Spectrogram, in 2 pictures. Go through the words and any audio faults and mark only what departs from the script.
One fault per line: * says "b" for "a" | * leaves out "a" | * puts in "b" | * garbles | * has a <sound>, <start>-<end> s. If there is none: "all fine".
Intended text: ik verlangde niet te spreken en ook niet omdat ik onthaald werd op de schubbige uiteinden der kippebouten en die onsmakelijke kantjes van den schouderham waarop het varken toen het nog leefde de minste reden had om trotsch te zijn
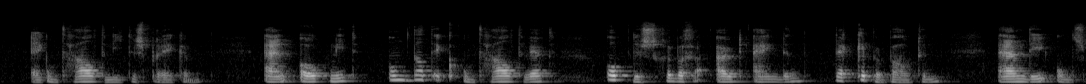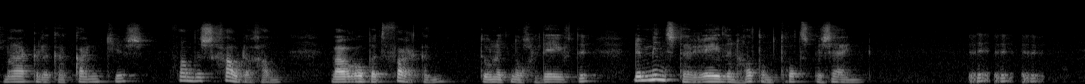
* says "onthaald" for "verlangde"
* has a laugh, 20.5-21.3 s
